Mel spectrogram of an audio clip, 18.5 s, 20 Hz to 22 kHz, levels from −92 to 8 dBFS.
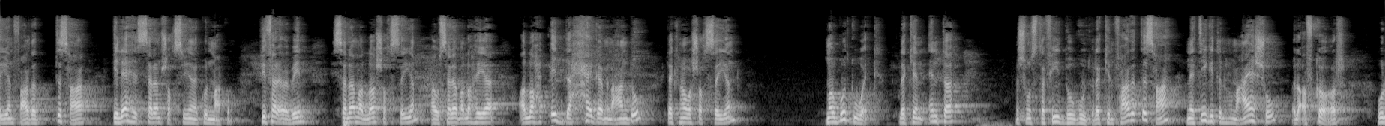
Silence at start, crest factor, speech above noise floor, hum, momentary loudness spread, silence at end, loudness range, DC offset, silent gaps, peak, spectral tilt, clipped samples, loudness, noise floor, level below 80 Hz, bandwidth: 0 s; 16 dB; 52 dB; none; 8 LU; 0 s; 3 LU; under 0.1%; none; 0 dBFS; -4.5 dB/octave; under 0.1%; -16 LUFS; -68 dBFS; -44 dBFS; 13.5 kHz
